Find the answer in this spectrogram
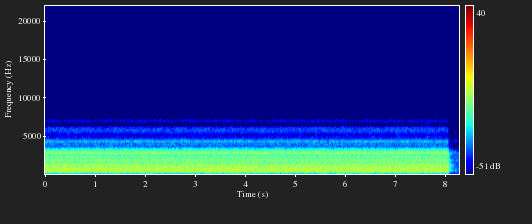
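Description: FM receiver hiss from a Yupiteru multi-band receiver tuned to 145.800 MHz, the ISS voice downlink: steady static with the squelch open while no station is transmitting on the frequency. It cuts off suddenly at the end.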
